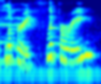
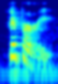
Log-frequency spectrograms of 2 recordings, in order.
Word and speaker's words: Fippery: The pink is Yarn Carnival High Wire 3-ply in Flippery. Fippery. There's no L. I think. We say it wrong.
